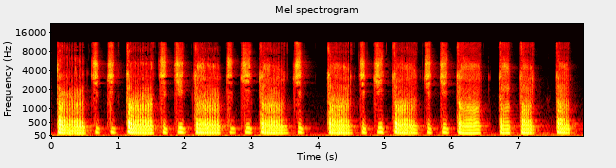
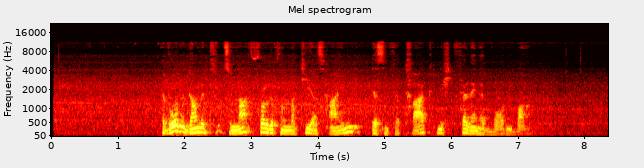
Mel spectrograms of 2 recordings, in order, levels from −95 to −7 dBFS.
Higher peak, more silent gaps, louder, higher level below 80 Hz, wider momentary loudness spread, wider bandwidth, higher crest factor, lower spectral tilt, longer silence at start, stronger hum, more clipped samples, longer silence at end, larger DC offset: first, 0 dBFS vs -10 dBFS; neither; first, -23 LUFS vs -28 LUFS; first, -50 dBFS vs -56 dBFS; second, 8 LU vs 13 LU; about the same, 11.5 kHz vs 11.5 kHz; about the same, 22 dB vs 20 dB; second, -6 dB/octave vs -8 dB/octave; second, 0.1 s vs 1.65 s; neither; neither; second, 0.15 s vs 1.2 s; neither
